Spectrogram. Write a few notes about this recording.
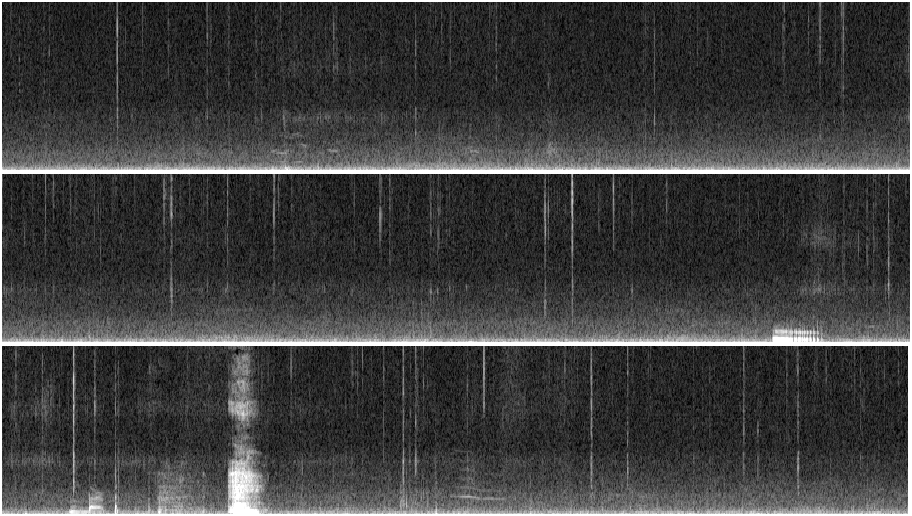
Fire near the campground. Lone Pine, CA, just under Mt. Whitney.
